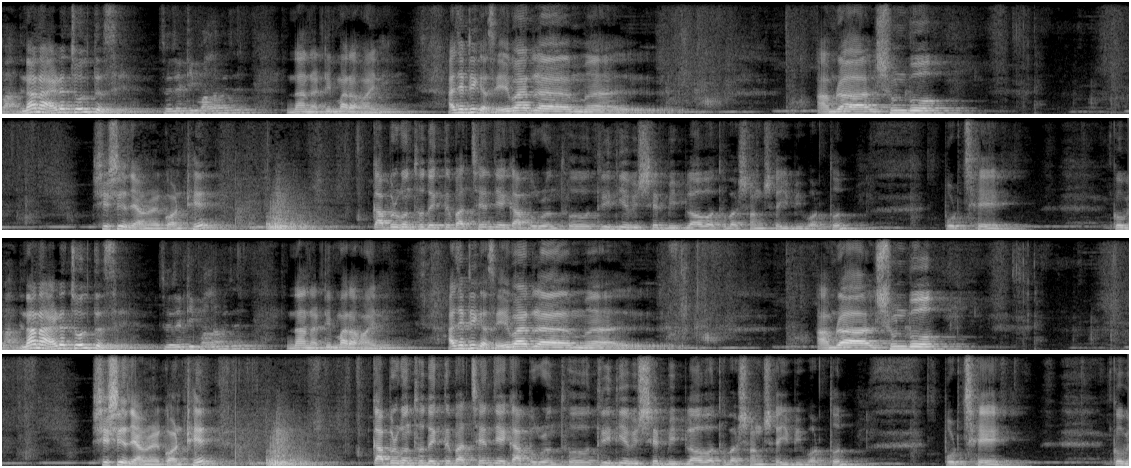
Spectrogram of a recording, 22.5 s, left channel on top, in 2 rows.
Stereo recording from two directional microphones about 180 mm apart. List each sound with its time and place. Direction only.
0.2 s a man's voice: 10° right (ahead or behind)
1.5 s a man's voice: 45° left (ahead or behind)
2.8 s a man's voice: 5° right (ahead or behind)
8.1 s a man's voice: centre (ahead or behind)
12.1 s a man's voice: 5° left (ahead or behind)
14.9 s a man's voice: 20° left (ahead or behind)
22.4 s a man's voice: 15° left (ahead or behind)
